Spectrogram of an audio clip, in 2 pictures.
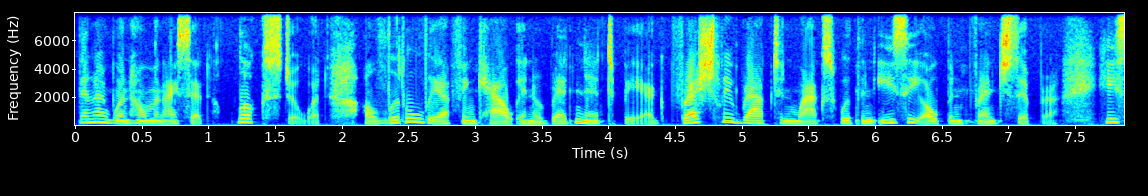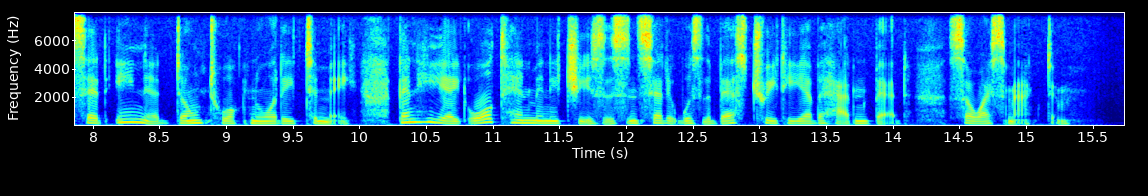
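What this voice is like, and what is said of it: Woman with thick New York accent. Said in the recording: “a unique character she called Enid, who had a thick New York accent”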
